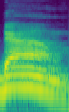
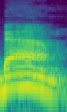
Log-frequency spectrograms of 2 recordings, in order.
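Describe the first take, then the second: The two takes are said the same way.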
